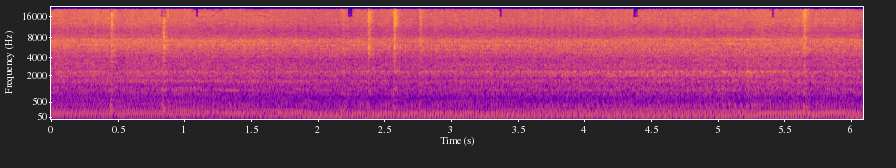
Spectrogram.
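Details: 1981 Honda CM400 twin, first start after sitting since 2000, carbs possibly still refilling: uneven, lumpy low-pitched running with irregular pulses and occasional pops, seemingly one cylinder hitting. Rough running.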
